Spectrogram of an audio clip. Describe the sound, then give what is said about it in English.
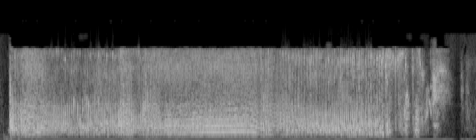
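A voice imitates a Harley motorcycle upshifting and then downshifting, a loud, rough buzzing drone lasting about seven seconds, its pitch rising and dipping midway before sputtering out at the end. “right, how about a Harley upshifting and then downshifting?”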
